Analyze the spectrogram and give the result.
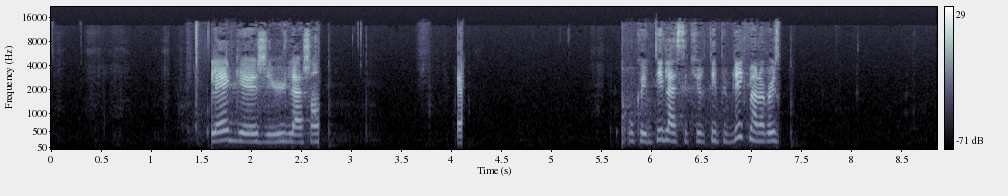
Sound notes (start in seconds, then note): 1.8 speaking FRENCH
